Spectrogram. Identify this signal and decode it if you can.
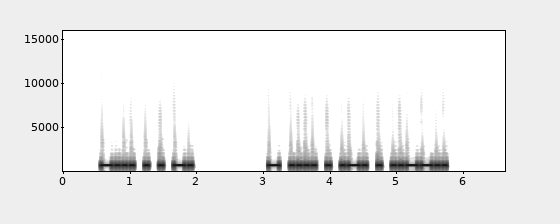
Morse code, heard as a keyed tone, about 21 wpm, 700 Hz. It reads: BEEN THERE?
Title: 3x Word-Spacing - Sentences from Top 100 Words - 22wpm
